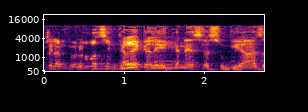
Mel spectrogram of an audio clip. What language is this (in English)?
Hebrew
